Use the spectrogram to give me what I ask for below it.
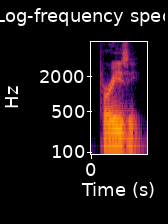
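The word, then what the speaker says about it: Parise: call him pares and I said Zack how do you say your name perzy I went to JP it said how do you say your name perzy it's always easy if you just say perzy and I was like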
